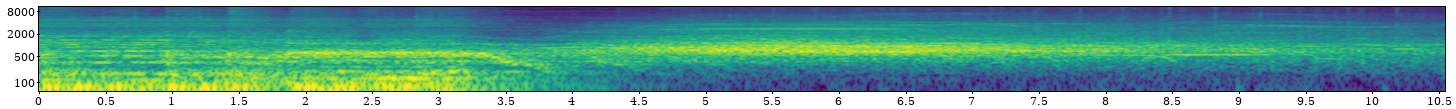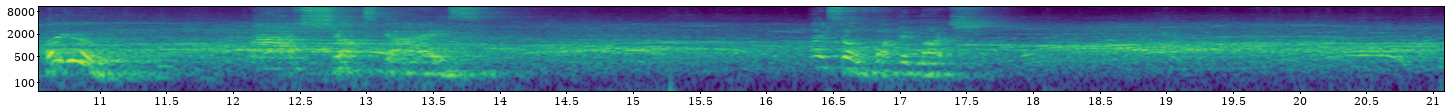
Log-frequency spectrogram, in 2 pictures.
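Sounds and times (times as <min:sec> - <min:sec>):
heavy metal band playing: 0:00.0 - 0:03.9
large crowd cheering: 0:00.0 - 0:21.0.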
